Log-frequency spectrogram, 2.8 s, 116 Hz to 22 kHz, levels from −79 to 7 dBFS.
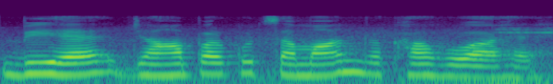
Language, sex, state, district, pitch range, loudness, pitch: Hindi, female, Punjab, Kapurthala, 205-225 Hz, -14 LUFS, 215 Hz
